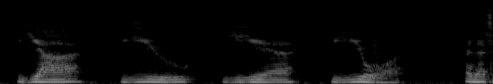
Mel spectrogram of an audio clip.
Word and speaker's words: Я: Let's begin with the letter that looks like a backwards capital R. That's the sound ya, ya.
